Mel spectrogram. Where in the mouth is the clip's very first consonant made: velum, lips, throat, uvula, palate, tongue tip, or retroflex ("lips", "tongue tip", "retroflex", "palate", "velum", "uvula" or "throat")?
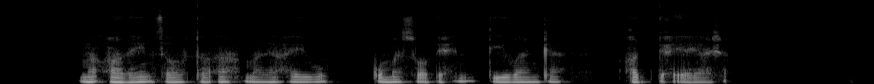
lips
